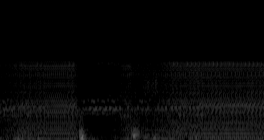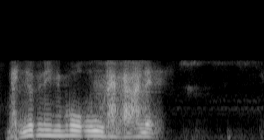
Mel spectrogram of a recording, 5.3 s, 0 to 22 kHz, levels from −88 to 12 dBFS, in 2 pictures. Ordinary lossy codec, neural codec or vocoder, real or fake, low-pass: AAC, 16 kbps; codec, 16 kHz in and 24 kHz out, 0.6 kbps, FocalCodec, streaming, 2048 codes; fake; 3.6 kHz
